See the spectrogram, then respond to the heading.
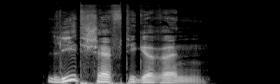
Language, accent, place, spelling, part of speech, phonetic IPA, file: German, Germany, Berlin, lidschäftigeren, adjective, [ˈliːtˌʃɛftɪɡəʁən], De-lidschäftigeren.ogg
- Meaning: inflection of lidschäftig: 1. strong genitive masculine/neuter singular comparative degree 2. weak/mixed genitive/dative all-gender singular comparative degree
